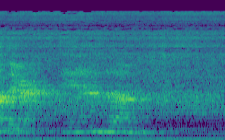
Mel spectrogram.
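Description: A man speaking, his voice trailing off within the first second and a half, over a steady low hum.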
